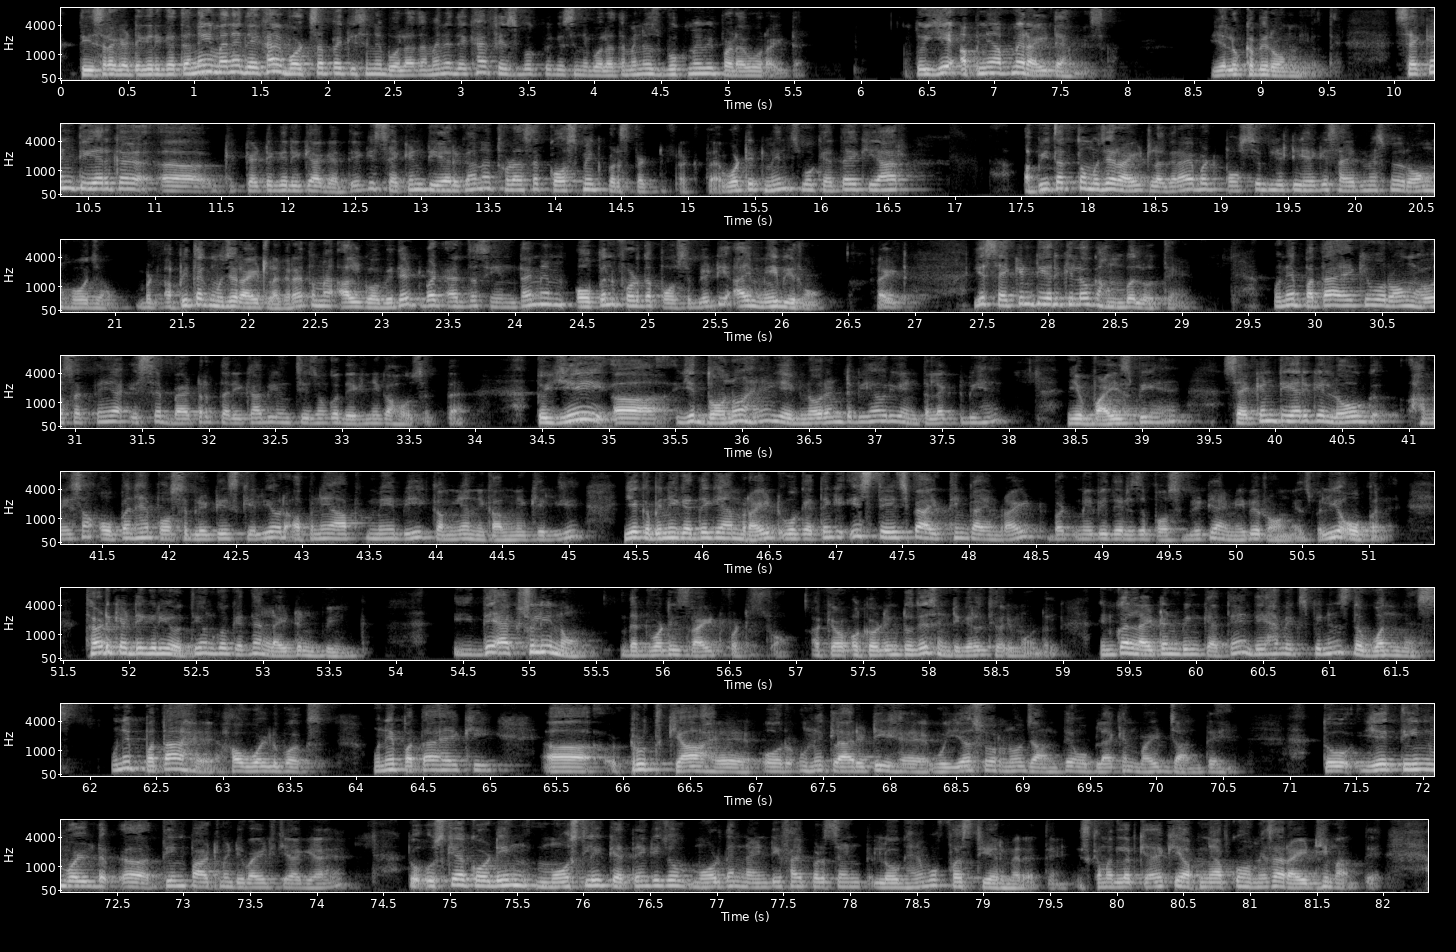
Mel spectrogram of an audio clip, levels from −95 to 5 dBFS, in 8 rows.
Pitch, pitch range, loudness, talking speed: 155 Hz, 140-185 Hz, -25 LUFS, 245 wpm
